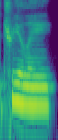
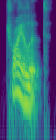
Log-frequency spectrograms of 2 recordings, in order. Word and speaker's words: triolet: the established form of the triolet or if you want to rhyme it with Violet trial it you can decide on your pronunciation this is a wee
